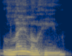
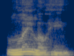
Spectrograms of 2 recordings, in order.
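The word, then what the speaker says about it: לֵאלֹהִים: We have Elohim, but if we put a preposition and something is to God, it's Lelohim, Lelohim. So it actually changes the way we pronounce the name.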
